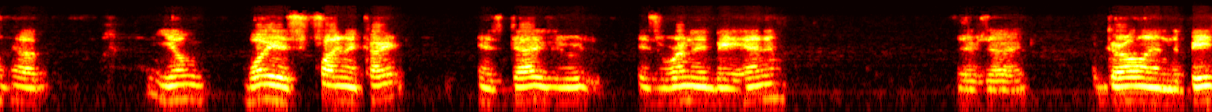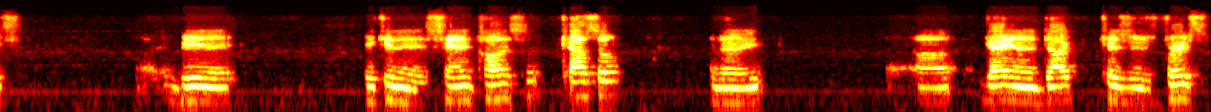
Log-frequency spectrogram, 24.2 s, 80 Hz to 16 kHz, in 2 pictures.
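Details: Man six years after onset of primary progressive apraxia of speech, with difficulties beginning at age 48, without aphasia at this point and with most striking phonetic or articulatory difficulties: primary progressive apraxia of speech.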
